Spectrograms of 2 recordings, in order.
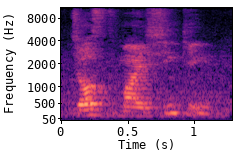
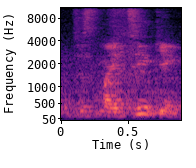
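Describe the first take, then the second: First: Thinking begins with an 's' sound. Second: Thinking begins with a 'th' sound. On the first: The speaker calls it wrong. "But if you say S" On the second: The speaker calls it right. "차라리 이렇게 하는 게 더 좋을 것 같아요"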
